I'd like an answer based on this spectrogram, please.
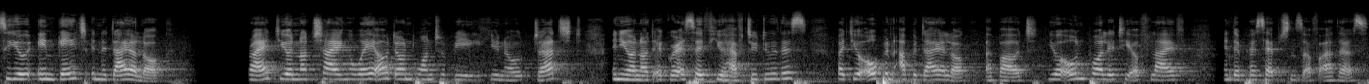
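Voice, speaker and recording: A woman with a non-native accent speaks in a fairly high voice with ordinary pitch variation. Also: moderate pace. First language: not English. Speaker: international seminar speaker. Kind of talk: question and answer session.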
